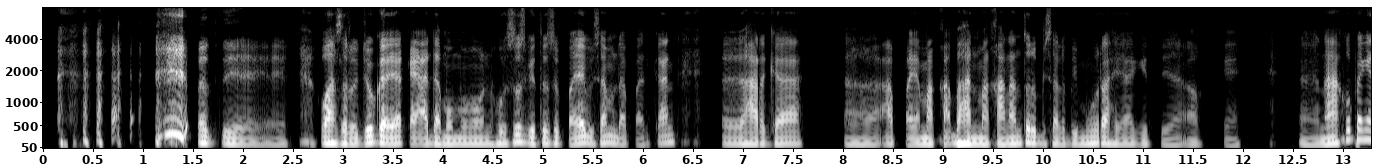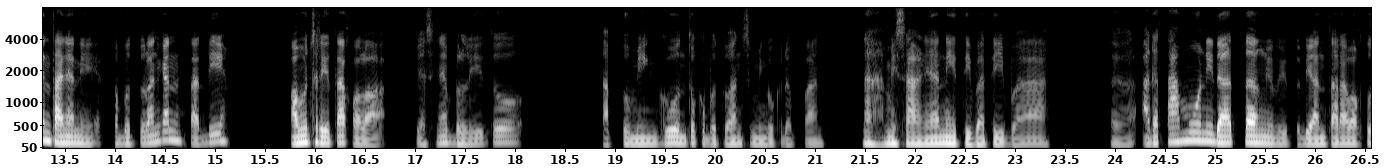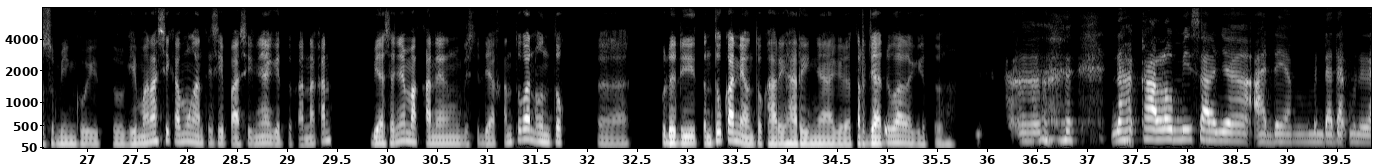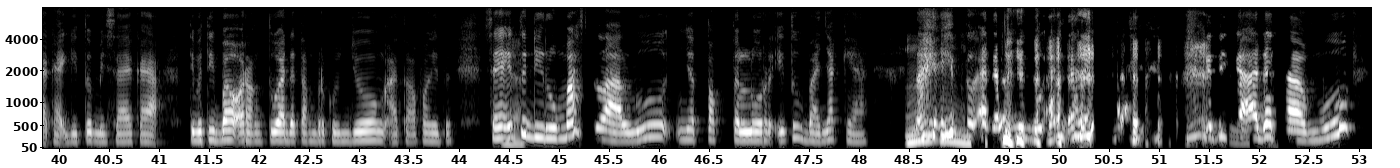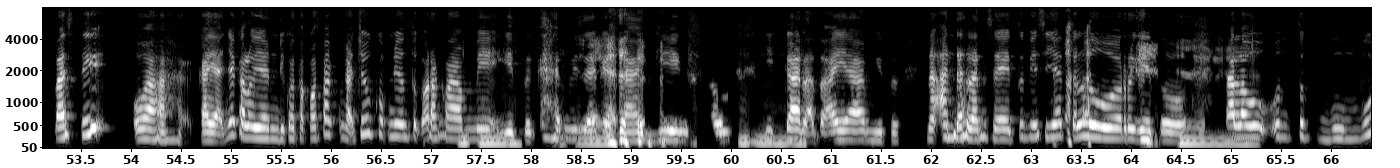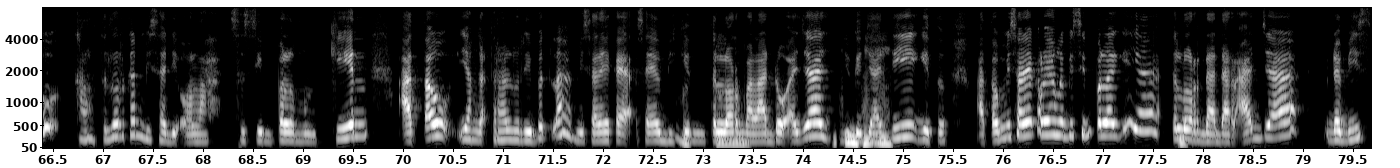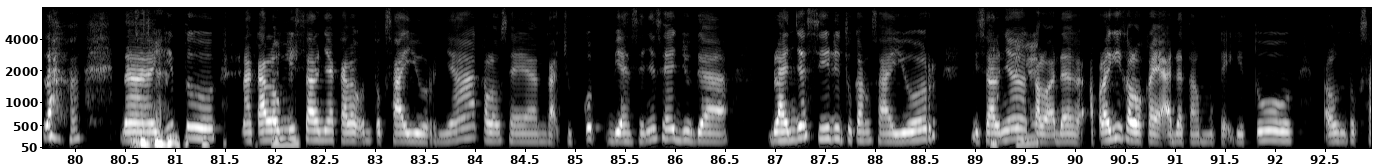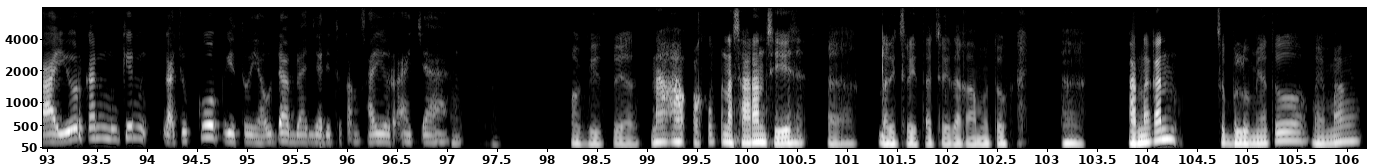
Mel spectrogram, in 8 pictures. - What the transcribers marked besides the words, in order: laugh; other background noise; laughing while speaking: "Heeh"; unintelligible speech; laughing while speaking: "Nah itu, adalah menu andalan"; laugh; tapping; laughing while speaking: "iya"; chuckle; laugh; laughing while speaking: "bisa"; chuckle
- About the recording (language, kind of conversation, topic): Indonesian, podcast, Bagaimana biasanya kamu menyiapkan makanan sehari-hari di rumah?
